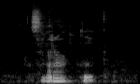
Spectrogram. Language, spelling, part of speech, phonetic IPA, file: Polish, zwrotnik, noun, [ˈzvrɔtʲɲik], LL-Q809 (pol)-zwrotnik.wav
